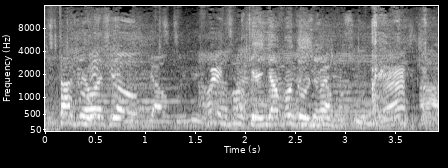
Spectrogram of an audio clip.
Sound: all chattering

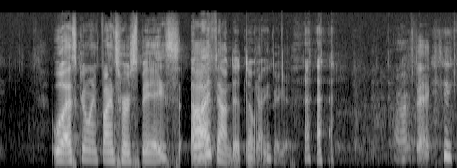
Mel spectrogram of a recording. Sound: laugh

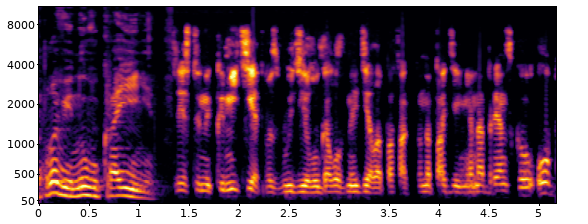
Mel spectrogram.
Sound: russian

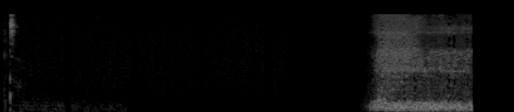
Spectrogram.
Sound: exhales

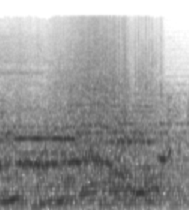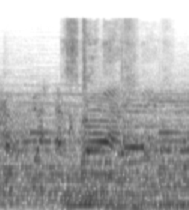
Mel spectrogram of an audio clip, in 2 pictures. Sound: engine roaring

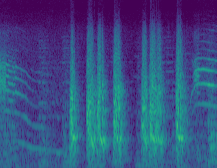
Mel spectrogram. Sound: cat mewing; dogs barking

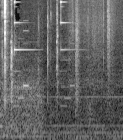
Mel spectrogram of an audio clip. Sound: bell rings

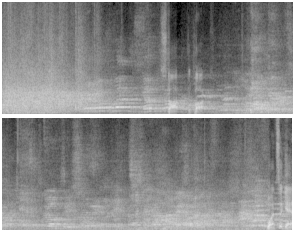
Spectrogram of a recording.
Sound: applause

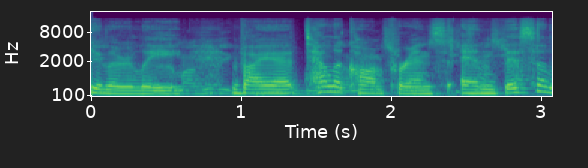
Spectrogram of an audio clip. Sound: SpeakinFrench

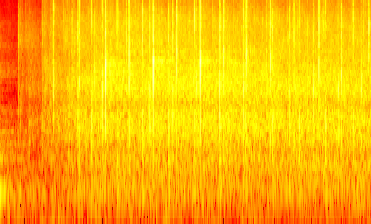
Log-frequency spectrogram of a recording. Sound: audience applauding

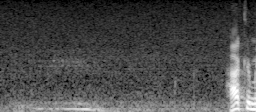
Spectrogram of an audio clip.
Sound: pause

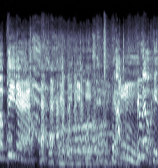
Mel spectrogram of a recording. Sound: laughing

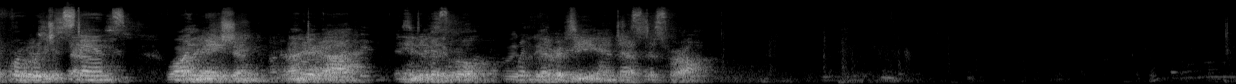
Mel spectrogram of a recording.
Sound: reciting the pledge of allegiance

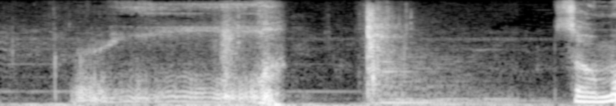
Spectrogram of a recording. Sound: growl

